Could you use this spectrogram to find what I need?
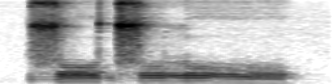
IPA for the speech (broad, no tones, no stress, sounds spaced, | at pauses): z o d͡z o l o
